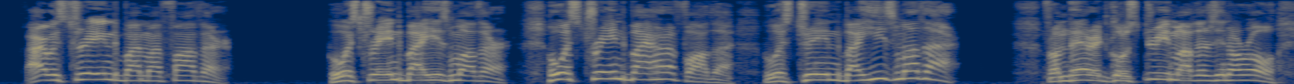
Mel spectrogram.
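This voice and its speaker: A man speaks at a moderate pace in a gruff, put-on character voice pitched high for a man. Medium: read story. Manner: gruff, mocking.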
